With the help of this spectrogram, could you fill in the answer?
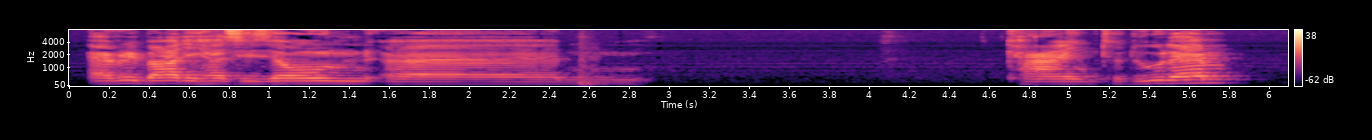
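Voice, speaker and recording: A man's fairly high voice in a Swiss German accent, very slow, with long, frequent pauses and fairly even intonation. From German-speaking Switzerland. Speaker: woodturning instructor. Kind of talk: live demo. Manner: halting, many fillers.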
